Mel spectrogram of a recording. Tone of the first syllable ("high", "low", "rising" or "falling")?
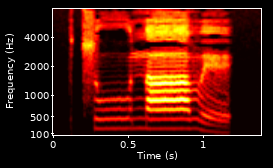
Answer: high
